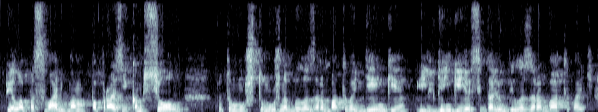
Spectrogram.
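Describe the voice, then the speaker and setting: This deep-voiced Ukrainian vlogger in her 40s shares her own life in a confessional monologue, the audio dull. She is weary and finds talking difficult, so her earnest, emotional words come slowly and haltingly.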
